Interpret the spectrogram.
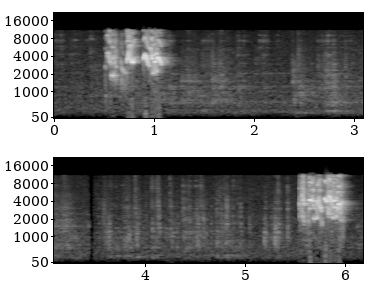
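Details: In a window-side cage holding five rosy-faced lovebirds, on a quiet afternoon, a doubled harsh chirp is heard, faint rustling follows, then a longer grating squeal.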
